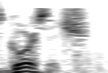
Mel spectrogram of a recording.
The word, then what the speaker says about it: Gorsuch: It's Gorsuch, right? – Gorsuch, yeah.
